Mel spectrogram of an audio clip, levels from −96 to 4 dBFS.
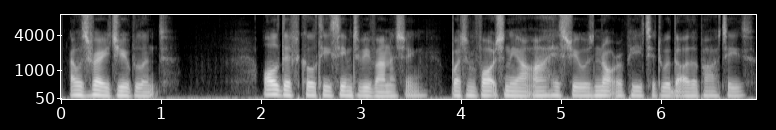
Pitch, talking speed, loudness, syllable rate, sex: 110 Hz, 180 wpm, -20 LUFS, 7.2 syllables/s, male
